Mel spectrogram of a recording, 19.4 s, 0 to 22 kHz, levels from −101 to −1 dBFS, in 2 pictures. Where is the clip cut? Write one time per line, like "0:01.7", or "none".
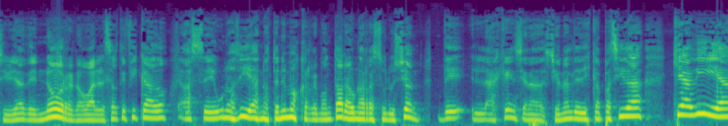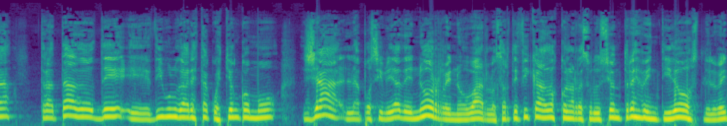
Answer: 0:02.4
0:05.7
